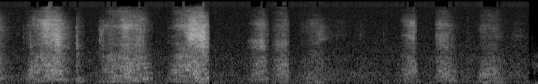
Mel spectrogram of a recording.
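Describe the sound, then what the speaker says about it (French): Scissors cut through fabric for a sewing pattern, a series of short, close rasping snips in uneven bursts, with quiet gaps between strokes. "Je passe à la découpe."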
